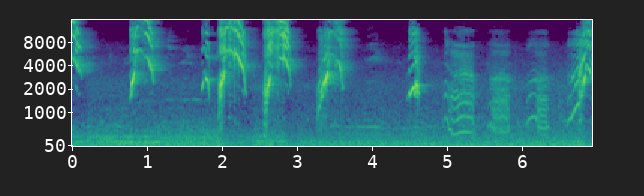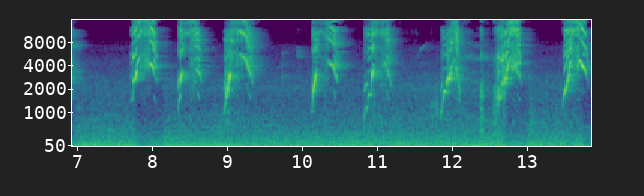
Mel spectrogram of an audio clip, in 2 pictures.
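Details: Female pet monkey screaming after being left alone: a long run of shrill, high, downward-sweeping shrieks in quick bursts, some doubled, with short pauses between.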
